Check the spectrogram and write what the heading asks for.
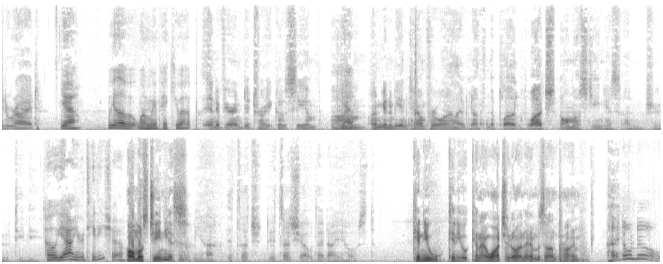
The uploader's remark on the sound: At LAX and podcast in the car as we bring him to his home.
